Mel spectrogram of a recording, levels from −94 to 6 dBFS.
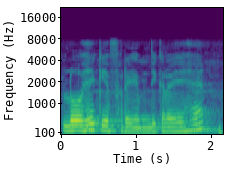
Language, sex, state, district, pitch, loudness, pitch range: Hindi, male, Uttar Pradesh, Shamli, 150 Hz, -17 LUFS, 130-160 Hz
